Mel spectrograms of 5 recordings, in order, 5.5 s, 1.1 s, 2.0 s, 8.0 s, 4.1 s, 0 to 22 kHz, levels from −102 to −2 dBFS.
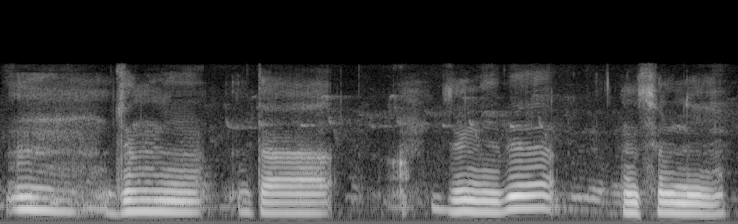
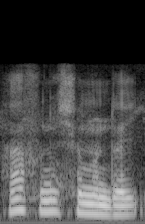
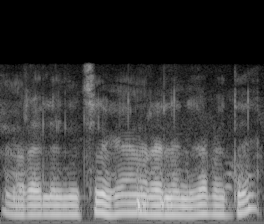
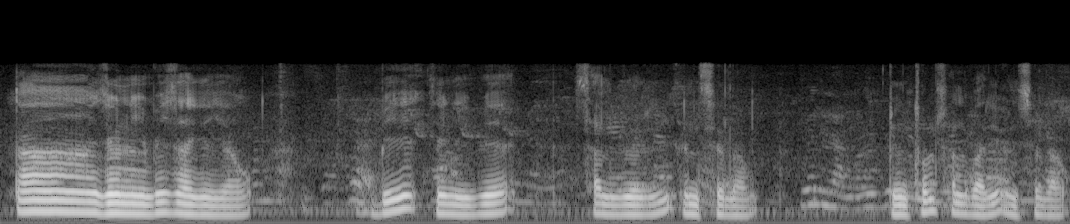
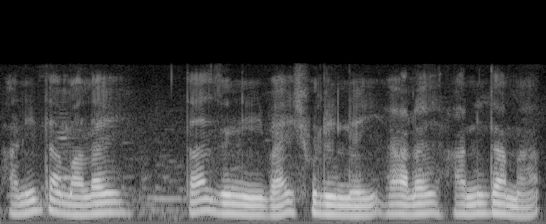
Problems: background sounds at intervals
